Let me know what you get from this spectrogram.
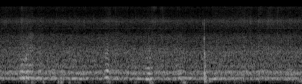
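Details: Cultivated Apis cerana colony buzzing in its hive box during honey harvest; a sustained humming drone with soft tapping and one sharp knock near the end.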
